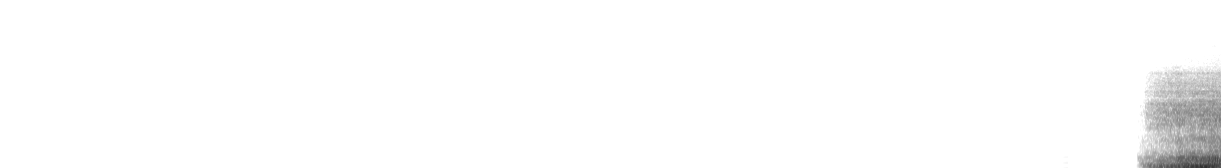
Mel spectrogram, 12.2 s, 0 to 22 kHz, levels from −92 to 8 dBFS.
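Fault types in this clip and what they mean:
Robotic sound from repeated short buffers: audio likely arrived too seldom, so a roughly 7.5 ms stretch looped over most of 10.62–11.05 s, leaving a rigid, metallic 134 Hz buzz.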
